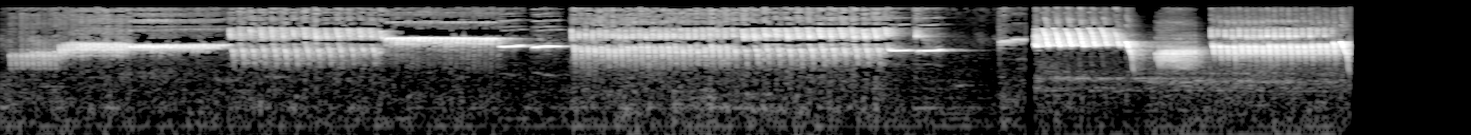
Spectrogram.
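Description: Male domestic canary singing a long song of rapid trills and rolls, the phrase changing every second or two. The song breaks off briefly about ten seconds in, then resumes and stops abruptly near the end.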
